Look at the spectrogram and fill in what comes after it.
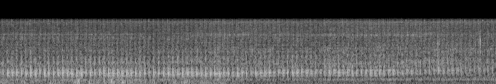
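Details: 2004 facelift Toyota Corolla E12J, 1.6 VVT-i 3ZZ-FE petrol: idle pulses unevenly about three beats a second with a shaky, lumpy rhythm; rough idle, cause unknown.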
